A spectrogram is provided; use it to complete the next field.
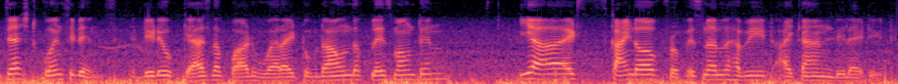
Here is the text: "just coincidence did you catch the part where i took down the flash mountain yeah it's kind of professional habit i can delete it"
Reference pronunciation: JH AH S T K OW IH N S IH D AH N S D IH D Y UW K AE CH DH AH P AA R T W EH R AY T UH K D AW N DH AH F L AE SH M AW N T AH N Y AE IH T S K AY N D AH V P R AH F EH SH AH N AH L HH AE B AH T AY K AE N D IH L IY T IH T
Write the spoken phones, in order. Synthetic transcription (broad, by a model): JH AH S T K OW IH N S IH D AH N S D IH D Y UW K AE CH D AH P AA R T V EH R AY T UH K D AW N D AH P L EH S M AW N T AH N Y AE IH T S K AY N D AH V P R AH F EH SH AH N AH L HH AE B AH T AY K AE N D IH L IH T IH T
